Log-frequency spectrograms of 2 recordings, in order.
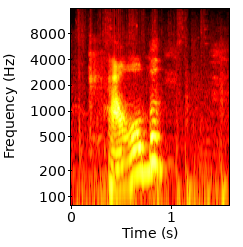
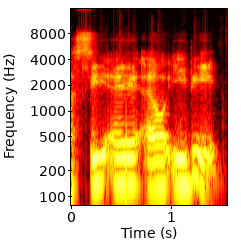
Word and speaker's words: Caleb: be like, "Uh, so this guy's name is Calb." Calb like could you spell that for me?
